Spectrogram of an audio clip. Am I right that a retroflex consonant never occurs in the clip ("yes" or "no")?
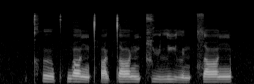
yes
